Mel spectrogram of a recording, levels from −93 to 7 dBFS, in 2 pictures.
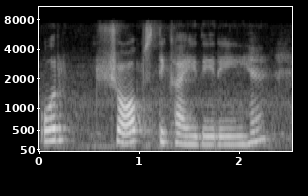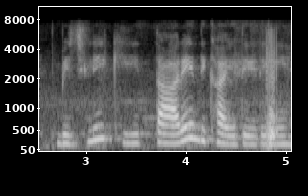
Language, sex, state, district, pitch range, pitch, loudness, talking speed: Hindi, female, Punjab, Pathankot, 185-255 Hz, 205 Hz, -18 LUFS, 155 wpm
